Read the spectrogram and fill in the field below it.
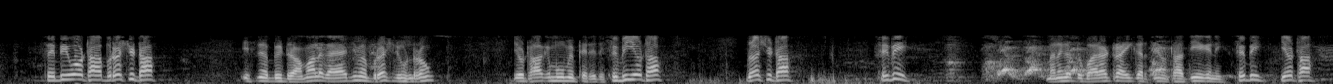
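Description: No technical faults are audible.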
